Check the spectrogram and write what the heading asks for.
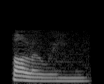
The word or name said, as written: following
